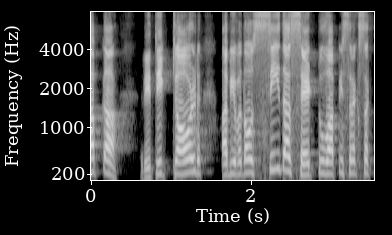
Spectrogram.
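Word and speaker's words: Hrithik: यहां बताओ एच बोला जाएगा या साइलेंट रहेगा? साइलेंट रहेगा। ठीक है? रितिक नहीं है। रितिक इतना ही है आपका ना।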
